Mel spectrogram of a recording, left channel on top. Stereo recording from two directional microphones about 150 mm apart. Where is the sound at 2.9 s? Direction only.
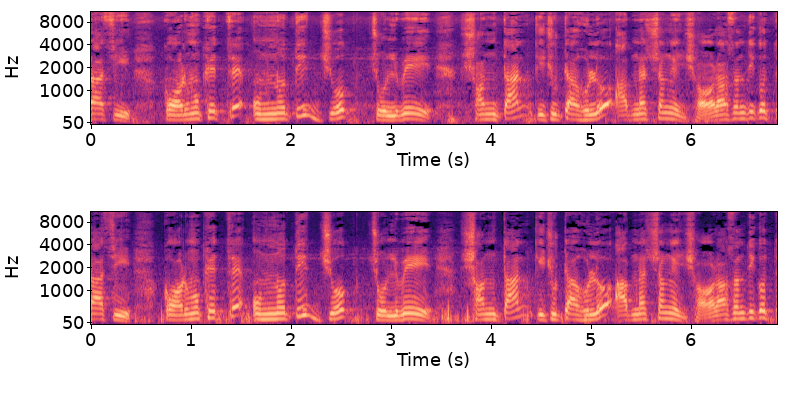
5° right (ahead or behind).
